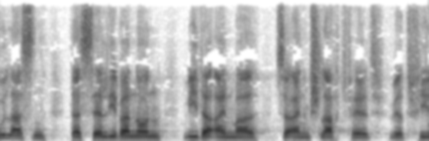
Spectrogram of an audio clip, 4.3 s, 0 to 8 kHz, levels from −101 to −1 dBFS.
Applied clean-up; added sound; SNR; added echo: none; none; none; none.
